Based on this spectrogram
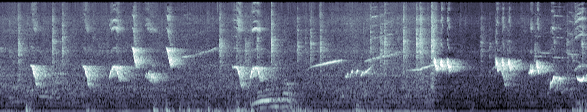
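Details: White-rumped shama, local and forest birds, in a lively song of loud downward-sweeping notes and quick rising whistles, with scattered harsh chatter, a low steady hum underneath and a brief low murmur midway.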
